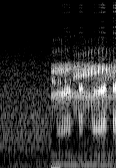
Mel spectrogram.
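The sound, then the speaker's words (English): A sudden chorus of frogs, the biblical frogs that came up and covered the land of Egypt, croaking loudly, their pulsing calls overlapping in a dense, rhythmic chatter after a brief quiet moment, with no voices present. “So Aaron raised his hand over the waters of Egypt, and frogs came up and covered the whole land.”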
